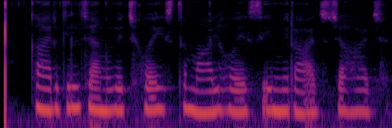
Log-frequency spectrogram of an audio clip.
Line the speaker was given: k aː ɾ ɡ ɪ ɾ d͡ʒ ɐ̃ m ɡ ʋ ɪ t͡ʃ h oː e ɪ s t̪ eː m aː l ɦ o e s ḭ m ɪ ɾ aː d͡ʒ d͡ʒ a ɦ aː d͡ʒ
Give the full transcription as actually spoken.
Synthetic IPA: k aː ɾ ɡ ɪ l d͡ʒ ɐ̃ ŋ ɡ ʋ ɪ t͡ʃ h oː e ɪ s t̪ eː m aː l ɦ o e s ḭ m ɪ ɾ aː d͡ʒ d͡ʒ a ɦ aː d͡ʒ

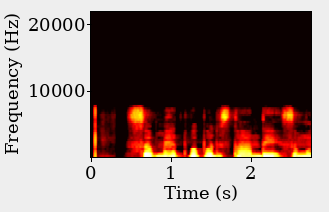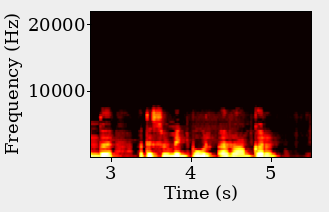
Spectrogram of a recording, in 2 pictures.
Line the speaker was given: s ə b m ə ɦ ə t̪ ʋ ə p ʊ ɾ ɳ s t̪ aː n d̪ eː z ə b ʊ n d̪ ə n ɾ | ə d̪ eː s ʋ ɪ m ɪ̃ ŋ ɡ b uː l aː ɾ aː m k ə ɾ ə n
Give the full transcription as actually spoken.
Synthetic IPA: s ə b m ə ɦ ə t̪ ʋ ə p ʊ ɾ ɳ s t̪ʰ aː n d̪ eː s ə m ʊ n d̪ ə ɾ | ə t̪ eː s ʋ ɪ m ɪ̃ ŋ ɡ p uː l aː ɾ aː m k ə ɾ ə n

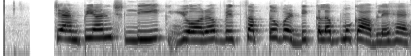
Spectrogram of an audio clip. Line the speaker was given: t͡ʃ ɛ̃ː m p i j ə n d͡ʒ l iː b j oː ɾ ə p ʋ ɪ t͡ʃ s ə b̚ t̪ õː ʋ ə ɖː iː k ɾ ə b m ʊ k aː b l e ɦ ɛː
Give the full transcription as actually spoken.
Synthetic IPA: t͡ʃ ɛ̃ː m p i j ə n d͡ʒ l iː ɡ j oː ɾ ə p ʋ ɪ t͡ʃ s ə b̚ t̪ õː ʋ ə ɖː iː k l ə b m ʊ k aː b l e ɦ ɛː

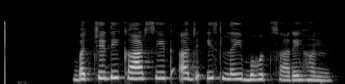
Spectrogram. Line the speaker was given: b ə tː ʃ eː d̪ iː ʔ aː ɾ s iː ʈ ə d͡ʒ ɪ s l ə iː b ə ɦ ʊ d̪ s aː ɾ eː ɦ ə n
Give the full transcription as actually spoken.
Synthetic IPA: b ə tː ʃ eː d̪ iː k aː ɾ s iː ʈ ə d͡ʒ ɪ s l ə iː b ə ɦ ʊ t̪ s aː ɾ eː ɦ ə n

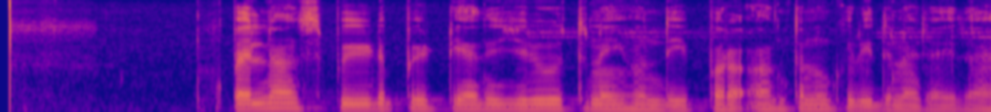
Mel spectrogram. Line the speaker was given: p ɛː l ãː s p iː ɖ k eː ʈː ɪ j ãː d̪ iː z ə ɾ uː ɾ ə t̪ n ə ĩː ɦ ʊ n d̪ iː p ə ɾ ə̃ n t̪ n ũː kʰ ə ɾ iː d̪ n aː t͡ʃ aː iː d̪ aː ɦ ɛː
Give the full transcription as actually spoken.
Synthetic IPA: p ɛː l ãː s p iː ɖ p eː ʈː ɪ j ãː d̪ iː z ə ɾ uː ɾ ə t̪ n ə ĩː ɦ ʊ n d̪ iː p ə ɾ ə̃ n t̪ n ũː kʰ ə ɾ iː d̪ n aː t͡ʃ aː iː d̪ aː ɦ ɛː

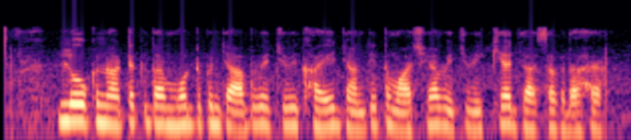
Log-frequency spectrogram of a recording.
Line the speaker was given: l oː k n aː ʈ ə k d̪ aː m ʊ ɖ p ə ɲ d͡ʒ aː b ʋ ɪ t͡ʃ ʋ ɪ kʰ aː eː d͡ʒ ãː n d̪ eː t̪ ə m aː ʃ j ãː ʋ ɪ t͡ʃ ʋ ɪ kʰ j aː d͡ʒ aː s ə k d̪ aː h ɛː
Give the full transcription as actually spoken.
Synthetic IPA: l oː k n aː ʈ ə k d̪ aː m ʊ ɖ p ə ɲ d͡ʒ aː b ʋ ɪ t͡ʃ ʋ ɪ kʰ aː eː d͡ʒ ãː n d̪ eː t̪ ə m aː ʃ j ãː ʋ ɪ t͡ʃ ʋ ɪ kʰ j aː d͡ʒ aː s ə k d̪ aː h ɛː

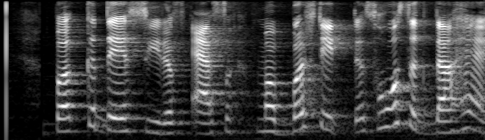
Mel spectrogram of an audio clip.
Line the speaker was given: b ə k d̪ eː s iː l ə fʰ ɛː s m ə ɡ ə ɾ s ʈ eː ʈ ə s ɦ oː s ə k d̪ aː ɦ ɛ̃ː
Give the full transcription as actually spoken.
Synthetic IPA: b ə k d̪ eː s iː ɾ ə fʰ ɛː s m ə b ə ɾ s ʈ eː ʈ ə s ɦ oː s ə k d̪ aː ɦ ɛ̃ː

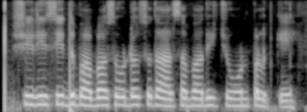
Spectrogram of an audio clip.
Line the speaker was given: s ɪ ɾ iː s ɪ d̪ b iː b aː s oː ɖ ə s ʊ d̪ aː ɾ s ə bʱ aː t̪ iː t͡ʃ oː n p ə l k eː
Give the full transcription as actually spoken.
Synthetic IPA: ʃ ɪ ɾ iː s ɪ d̪ b aː b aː s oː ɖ ə s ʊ d̪ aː ɾ s ə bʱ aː d̪ iː t͡ʃ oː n p ə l k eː

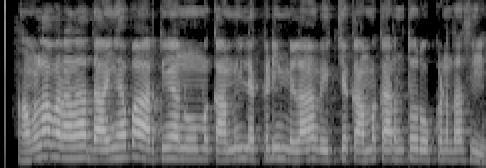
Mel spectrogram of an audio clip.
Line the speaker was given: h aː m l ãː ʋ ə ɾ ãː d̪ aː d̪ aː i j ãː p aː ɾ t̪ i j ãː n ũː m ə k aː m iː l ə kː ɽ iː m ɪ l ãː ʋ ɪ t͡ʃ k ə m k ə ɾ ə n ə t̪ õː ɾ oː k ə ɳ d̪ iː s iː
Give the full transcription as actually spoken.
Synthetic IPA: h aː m l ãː ʋ ə ɾ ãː d̪ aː d̪ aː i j ãː p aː ɾ t̪ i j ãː n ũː m ə k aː m iː l ə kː ɽ iː m ɪ l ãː ʋ ɪ t͡ʃ k ə m k ə ɾ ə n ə t̪ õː ɾ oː k ə ɳ d̪ aː s iː

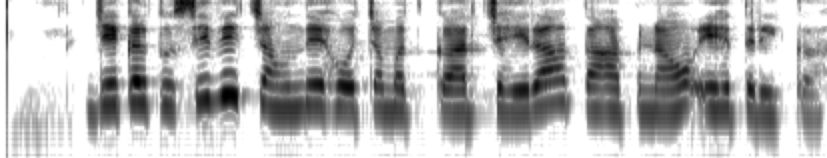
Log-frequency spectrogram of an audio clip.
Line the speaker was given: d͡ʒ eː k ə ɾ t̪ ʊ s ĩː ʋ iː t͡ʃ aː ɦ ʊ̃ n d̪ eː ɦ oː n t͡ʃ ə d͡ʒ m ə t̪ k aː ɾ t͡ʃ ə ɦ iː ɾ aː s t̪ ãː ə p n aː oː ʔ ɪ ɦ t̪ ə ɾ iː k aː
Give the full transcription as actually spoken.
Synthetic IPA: d͡ʒ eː k ə ɾ t̪ ʊ s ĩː ʋ iː t͡ʃ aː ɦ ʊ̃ n d̪ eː ɦ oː t͡ʃ ə m ə t̪ k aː ɾ t͡ʃ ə ɦ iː ɾ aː t̪ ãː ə p n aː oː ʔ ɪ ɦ t̪ ə ɾ iː k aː

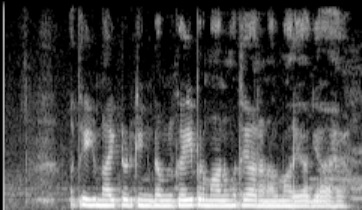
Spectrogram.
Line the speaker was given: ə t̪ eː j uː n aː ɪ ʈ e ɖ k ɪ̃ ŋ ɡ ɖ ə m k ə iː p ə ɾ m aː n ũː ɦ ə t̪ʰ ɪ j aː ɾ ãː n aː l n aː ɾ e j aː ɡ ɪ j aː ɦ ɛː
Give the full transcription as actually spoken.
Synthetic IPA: ə t̪ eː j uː n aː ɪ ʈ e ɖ k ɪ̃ ŋ ɡ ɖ ə m k ə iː p ə ɾ m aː n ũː ɦ ə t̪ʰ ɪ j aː ɾ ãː n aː l m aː ɾ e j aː ɡ ɪ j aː ɦ ɛː

